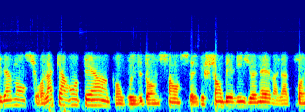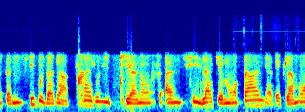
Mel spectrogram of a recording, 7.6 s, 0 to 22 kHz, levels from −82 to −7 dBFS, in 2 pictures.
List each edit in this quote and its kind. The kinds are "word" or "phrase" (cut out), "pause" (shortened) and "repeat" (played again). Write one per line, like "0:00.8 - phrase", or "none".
0:01.7 - word
0:05.2 - word

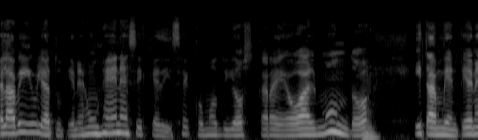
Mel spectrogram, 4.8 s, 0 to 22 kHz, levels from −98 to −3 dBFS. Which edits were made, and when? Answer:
0:01.9 - word

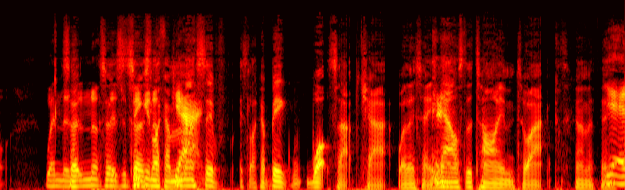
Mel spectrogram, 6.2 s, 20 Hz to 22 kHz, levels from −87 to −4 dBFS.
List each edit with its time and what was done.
none

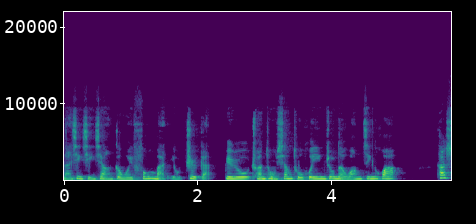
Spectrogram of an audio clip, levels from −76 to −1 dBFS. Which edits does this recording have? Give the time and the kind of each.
0:02.3 - pause

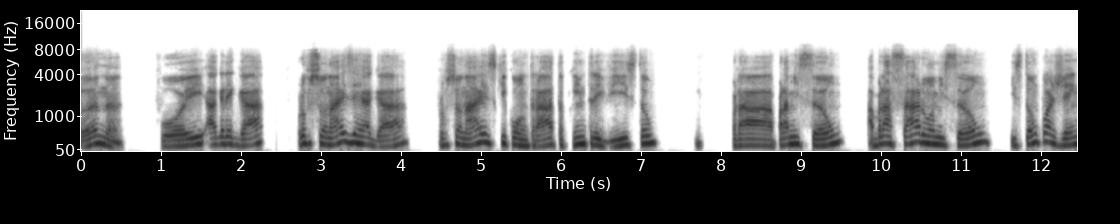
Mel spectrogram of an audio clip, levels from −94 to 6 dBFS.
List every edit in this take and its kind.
none

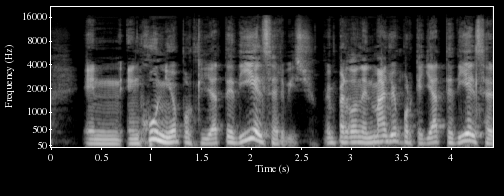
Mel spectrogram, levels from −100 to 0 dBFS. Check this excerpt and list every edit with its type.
none

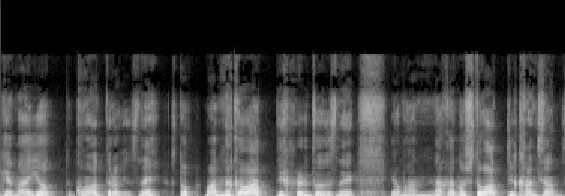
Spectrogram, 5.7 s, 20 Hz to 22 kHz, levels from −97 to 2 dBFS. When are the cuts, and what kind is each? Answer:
0:01.6 - pause
0:02.0 - pause

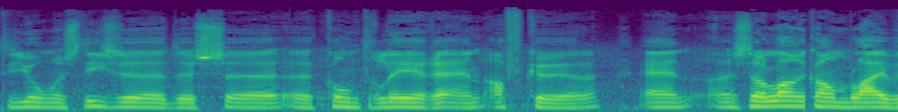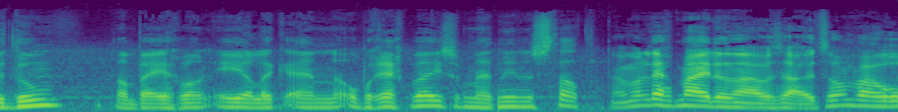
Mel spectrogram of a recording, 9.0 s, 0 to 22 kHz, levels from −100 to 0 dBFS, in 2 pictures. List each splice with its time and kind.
0:03.1 - pause
0:04.0 - phrase
0:07.0 - phrase
0:07.5 - pause

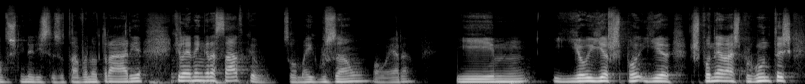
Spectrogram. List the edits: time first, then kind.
0:01.7 - word
0:02.8 - pause

